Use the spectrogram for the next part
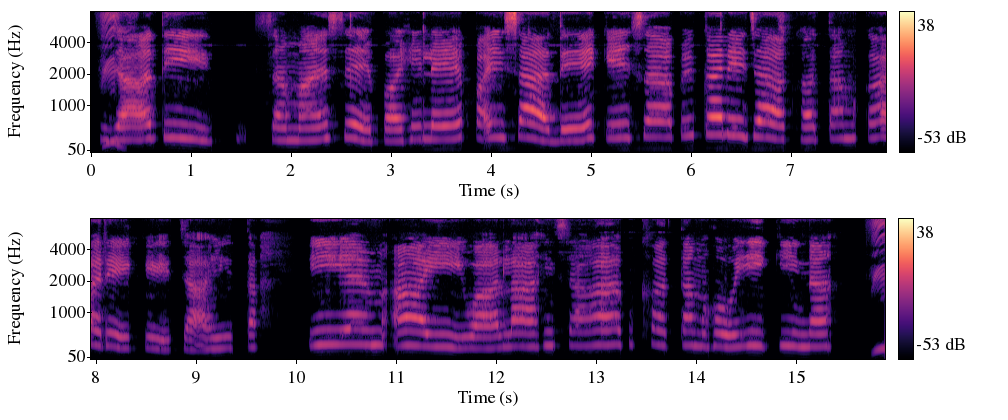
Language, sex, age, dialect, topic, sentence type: Bhojpuri, female, 18-24, Southern / Standard, banking, question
